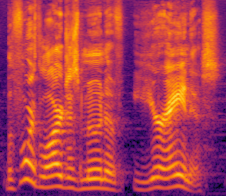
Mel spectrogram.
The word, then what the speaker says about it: Uranus: fourth largest moon of Uranus sometimes pronounced Uranus by those astronomy nerds discovered in October 1851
